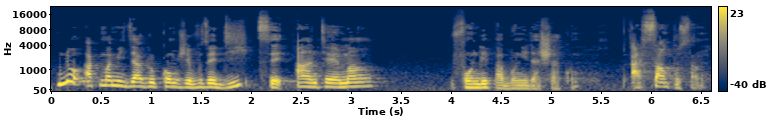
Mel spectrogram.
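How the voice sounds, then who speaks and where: This is a company founder from Cameroon, a first-language English speaker, speaking at a moderate pace in a TV interview. His pitch is lively, and he insists on his points, repeating them.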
